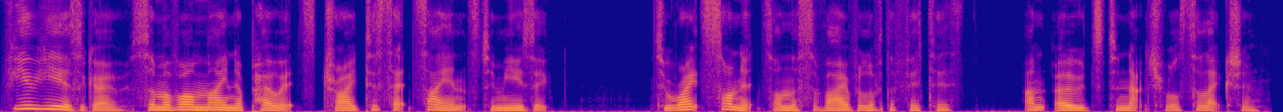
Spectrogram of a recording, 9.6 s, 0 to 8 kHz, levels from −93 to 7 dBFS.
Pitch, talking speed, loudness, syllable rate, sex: 160 Hz, 180 wpm, -19 LUFS, 5.1 syllables/s, female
